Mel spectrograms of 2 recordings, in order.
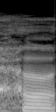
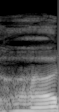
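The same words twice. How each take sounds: First: ہا said with a thin, light h; light ha, correct. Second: ہا said with a thick, heavy throat h; heavy ha, wrong. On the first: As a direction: give ہا a light, clean h. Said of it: "یہ ہا ہے". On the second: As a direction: make ہا heavy as the common mistake. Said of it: "یہ ہا نہیں". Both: Shown as a demonstration.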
